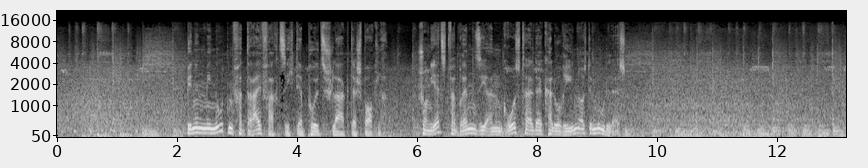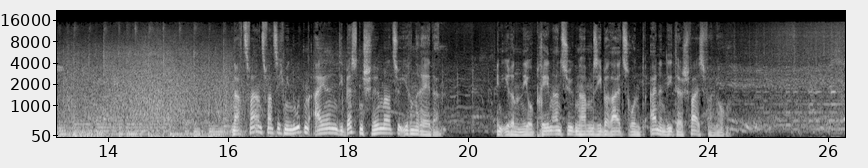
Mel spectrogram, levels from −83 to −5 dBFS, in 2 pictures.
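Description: No technical faults are audible.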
